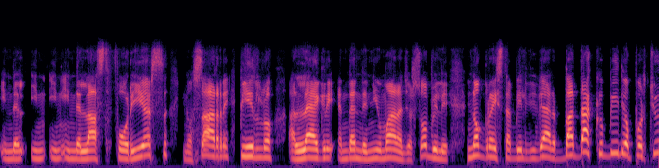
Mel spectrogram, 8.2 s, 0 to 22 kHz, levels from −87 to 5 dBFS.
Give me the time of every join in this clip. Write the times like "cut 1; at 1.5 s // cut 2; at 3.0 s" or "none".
cut 1; at 2.9 s // cut 2; at 5.9 s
